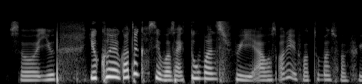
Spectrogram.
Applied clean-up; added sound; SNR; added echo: neural mask model RNNoise.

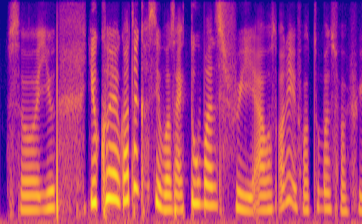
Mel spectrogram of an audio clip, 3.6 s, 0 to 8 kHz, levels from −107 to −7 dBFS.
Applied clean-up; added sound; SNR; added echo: neural diffusion model UNIVERSE++.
